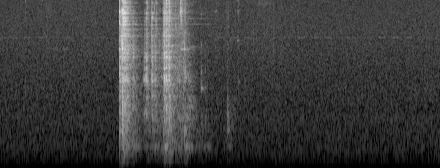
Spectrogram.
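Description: Small metal hand tools clattering on a hard work surface as one is put down and another picked up: a quick cluster of sharp, ringing clicks about a second in, with one faint tick just after.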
